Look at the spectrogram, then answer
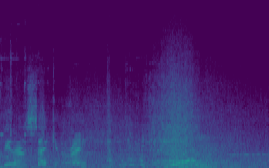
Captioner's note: car engine starts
